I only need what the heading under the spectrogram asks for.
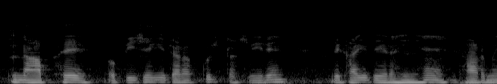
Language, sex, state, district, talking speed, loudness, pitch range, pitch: Hindi, male, Chhattisgarh, Rajnandgaon, 155 wpm, -38 LUFS, 95-105 Hz, 100 Hz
